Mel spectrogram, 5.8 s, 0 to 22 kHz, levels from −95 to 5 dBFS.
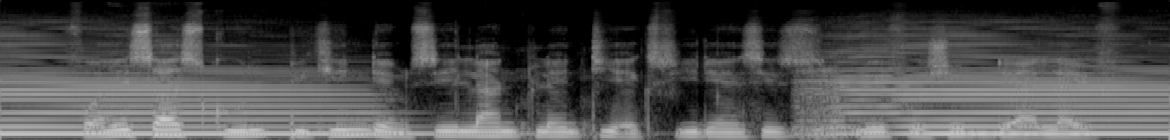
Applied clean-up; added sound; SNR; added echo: none; Bowed string instrument; -1 dB; none.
